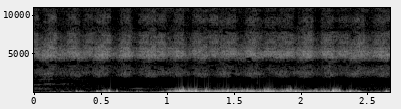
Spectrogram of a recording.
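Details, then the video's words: Cicada song: a steady, high-pitched buzzing band with faint regular pulsing runs through the whole stretch, over louder low rustling and thumping noise that swells after the first second. "Sounds of the cicada"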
